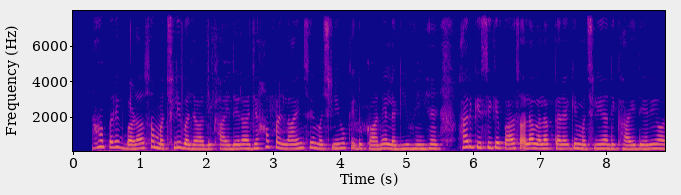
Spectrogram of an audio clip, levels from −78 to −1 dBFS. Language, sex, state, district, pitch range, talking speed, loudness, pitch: Hindi, female, Chhattisgarh, Rajnandgaon, 230-270 Hz, 230 wpm, -31 LUFS, 245 Hz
